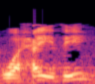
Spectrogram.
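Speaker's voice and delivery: وحيث ending in a short "i", wa-haythi; final kasra. Shown as a demonstration. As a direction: say وحيث with a kasra on the last letter. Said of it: "بالكسر".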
